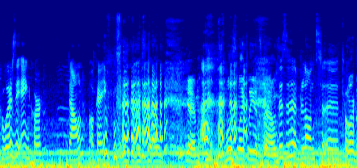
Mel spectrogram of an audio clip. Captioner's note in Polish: śmiech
